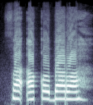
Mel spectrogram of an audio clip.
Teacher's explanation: کلمت فاقبرہ میں یہاں قاف پہ جزم ہے، تو قاف کا حکم ہے قلقلہ، ہمیں قاف کو ہلاتے ہوئے یہ کلمہ کو ادا کرنا ہے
